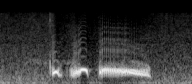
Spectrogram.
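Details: Single coo phrase from a decoy spotted dove of the Hạp bổi voice style, kept for trapping. Two short clipped notes lead into one sustained, gently falling low coo lasting about half a second.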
